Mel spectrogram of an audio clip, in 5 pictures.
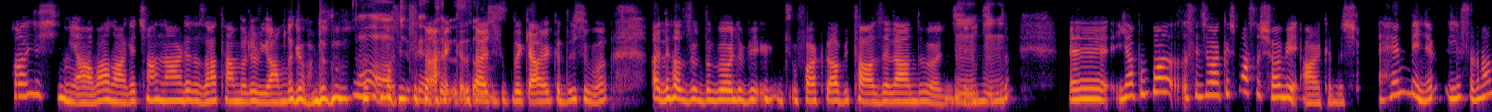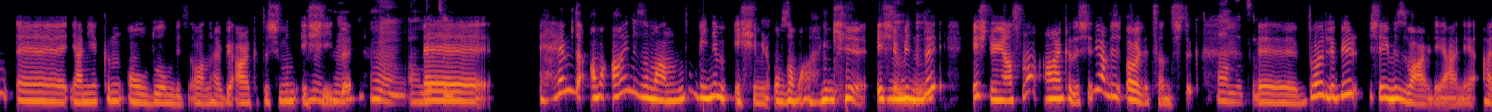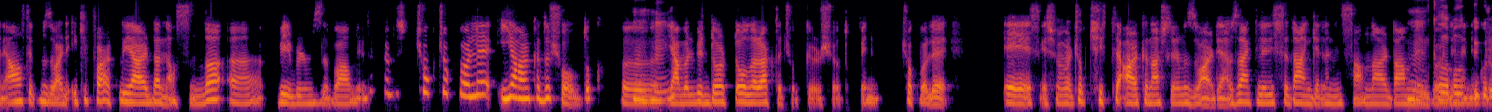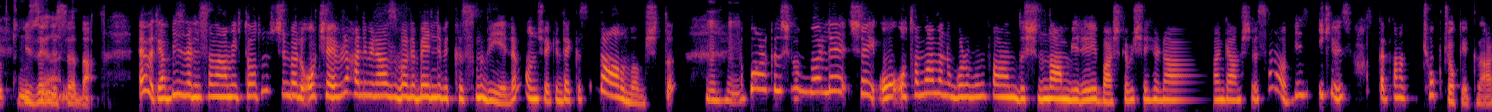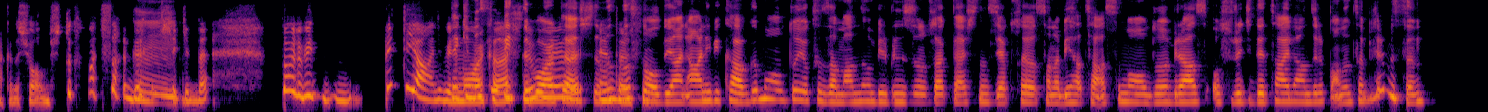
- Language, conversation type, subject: Turkish, podcast, Bir arkadaşlık bittiğinde bundan ne öğrendin, paylaşır mısın?
- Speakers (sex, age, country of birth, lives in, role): female, 40-44, Turkey, Germany, host; female, 40-44, Turkey, Greece, guest
- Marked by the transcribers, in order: laughing while speaking: "gördüm bu biten arkadaşlıktaki arkadaşımı"; tapping; other background noise; laughing while speaking: "Bak sen garip bir şekilde"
